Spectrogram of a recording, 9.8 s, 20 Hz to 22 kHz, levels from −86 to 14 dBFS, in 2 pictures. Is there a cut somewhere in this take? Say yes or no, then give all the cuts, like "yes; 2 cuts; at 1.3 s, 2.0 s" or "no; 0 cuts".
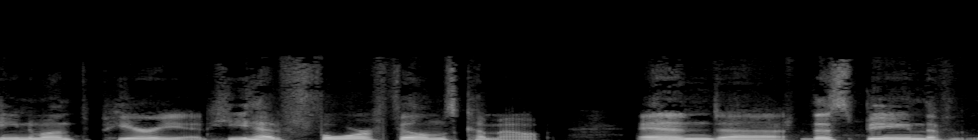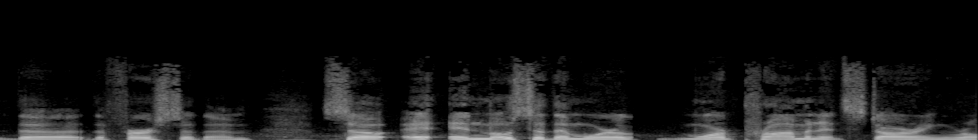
yes; 1 cut; at 8.0 s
